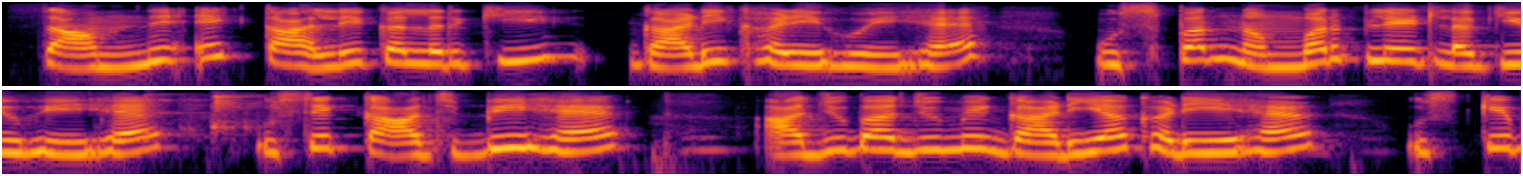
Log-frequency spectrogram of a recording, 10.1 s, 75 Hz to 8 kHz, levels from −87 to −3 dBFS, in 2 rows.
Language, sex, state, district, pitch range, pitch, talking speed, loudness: Hindi, female, Maharashtra, Sindhudurg, 245-315 Hz, 270 Hz, 150 wpm, -20 LUFS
